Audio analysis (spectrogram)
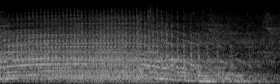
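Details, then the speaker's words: Electric drive motor running in reverse on solar panel power only, after fixing loose magnets and reducing motor vibration: smooth, even, quiet whine with no knock or grind, dropping in pitch as it slows; normal. "why is it so quiet in Reverse W should drive in the reverse all the time"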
